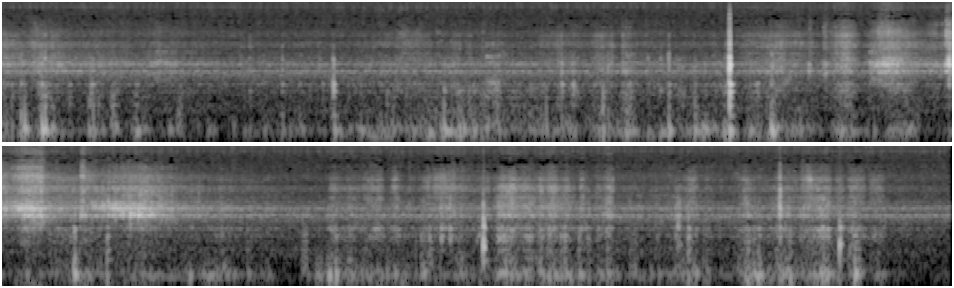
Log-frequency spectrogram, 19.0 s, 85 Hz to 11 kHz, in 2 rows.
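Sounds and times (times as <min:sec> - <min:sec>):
scraping on icy snow: 0:00.0 - 0:18.5
faint steady hum: 0:00.0 - 0:19.0.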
